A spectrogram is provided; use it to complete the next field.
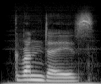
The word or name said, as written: grundos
